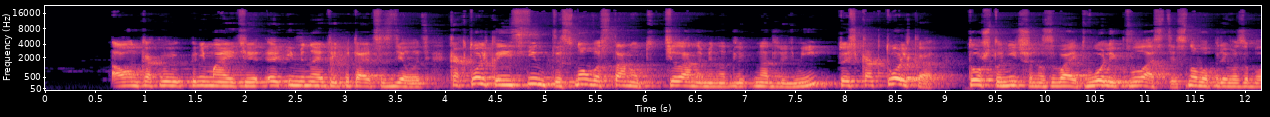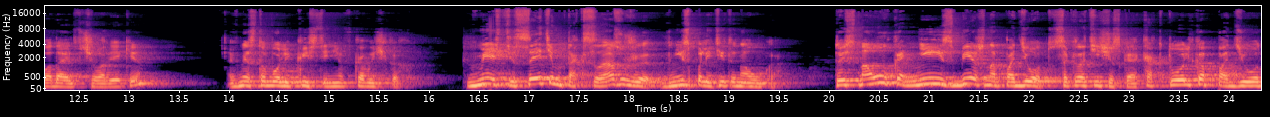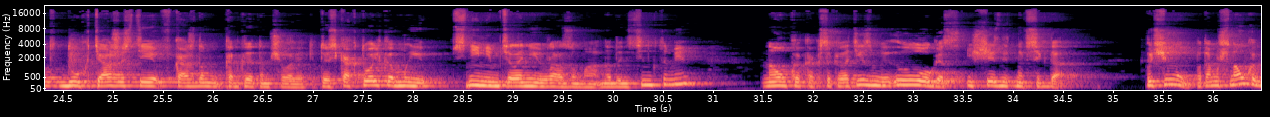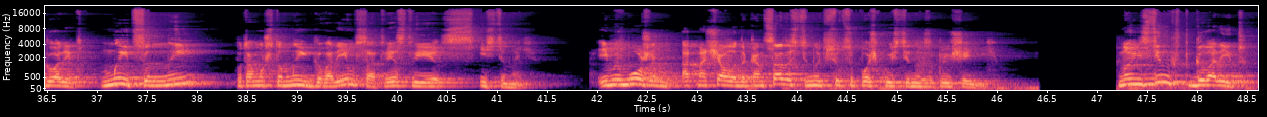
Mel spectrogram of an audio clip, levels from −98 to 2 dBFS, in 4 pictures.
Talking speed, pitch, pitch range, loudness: 140 wpm, 160 Hz, 145-190 Hz, -20 LUFS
